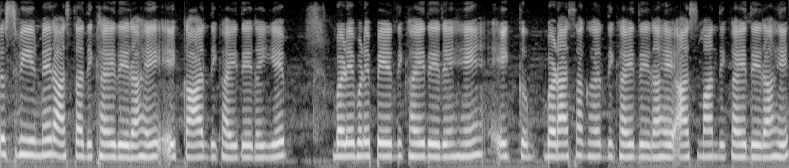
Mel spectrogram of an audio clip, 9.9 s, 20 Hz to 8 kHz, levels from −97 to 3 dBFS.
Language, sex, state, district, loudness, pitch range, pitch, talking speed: Hindi, female, Chhattisgarh, Korba, -13 LUFS, 220-235 Hz, 230 Hz, 180 wpm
